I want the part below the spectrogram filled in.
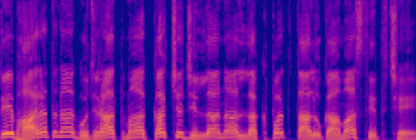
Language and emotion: Gujarati, neutral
